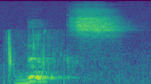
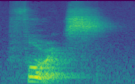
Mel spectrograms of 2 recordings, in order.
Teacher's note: 고심 끝에 언어 전달자는 이 공통명사를 언급한 뒤 바로 바람소리인 무성음 s라는 소리를 붙여 복수의 표현을 만들기로 한 거죠. 예를 들어 책들을 언급할 때 book에다가 s라는 신호를 붙여서 books.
